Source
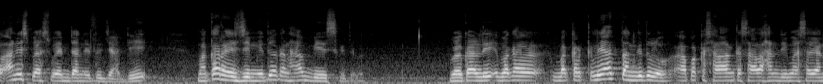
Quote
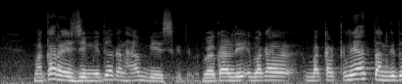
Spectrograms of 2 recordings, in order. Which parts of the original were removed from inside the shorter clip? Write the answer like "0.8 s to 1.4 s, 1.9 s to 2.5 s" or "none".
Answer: 3.5 s to 4.3 s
